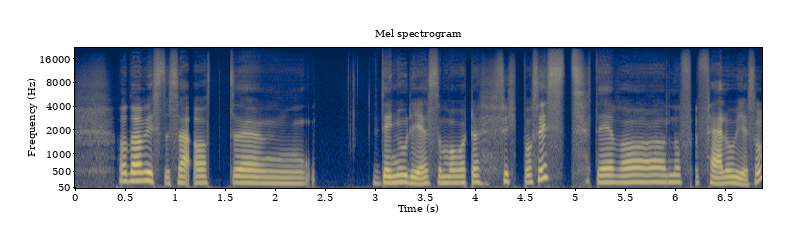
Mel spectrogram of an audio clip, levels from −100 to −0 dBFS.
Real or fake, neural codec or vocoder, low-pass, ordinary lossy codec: fake; autoencoder, 48 kHz, 32 numbers a frame, DAC-VAE, trained on Japanese speech; none; none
